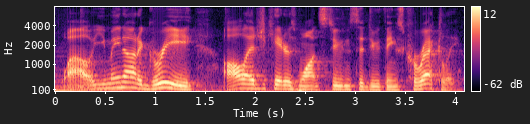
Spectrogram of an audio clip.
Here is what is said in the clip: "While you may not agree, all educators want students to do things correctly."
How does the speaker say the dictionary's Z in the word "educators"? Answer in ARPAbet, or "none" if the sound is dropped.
Z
